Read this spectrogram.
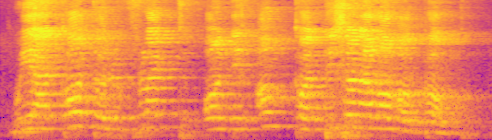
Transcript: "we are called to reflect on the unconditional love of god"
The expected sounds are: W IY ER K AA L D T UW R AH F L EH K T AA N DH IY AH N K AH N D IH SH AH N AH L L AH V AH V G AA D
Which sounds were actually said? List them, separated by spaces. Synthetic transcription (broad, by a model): W IY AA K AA D T UW R AH F L EH K T AA N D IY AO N K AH N D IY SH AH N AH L L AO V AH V G AA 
